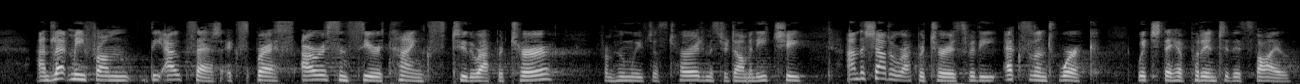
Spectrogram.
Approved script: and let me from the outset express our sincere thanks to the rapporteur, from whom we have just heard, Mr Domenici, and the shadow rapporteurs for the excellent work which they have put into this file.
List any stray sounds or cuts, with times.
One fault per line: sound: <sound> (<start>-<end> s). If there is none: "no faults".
no faults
